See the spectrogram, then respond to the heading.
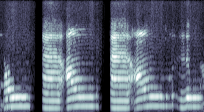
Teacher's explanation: Kemudian ainnya, kalau A dari pangkal tenggorokan, ainnya ke tengah tenggorokan dan tidak naik ke hidung, tapi dari tengah tenggorokan. Panjangkannya, memanjangkannya tidak di hidung juga, tidak di al-khaysum, tapi di al-jauf, di rongga mulut. · Panjangkannya, memanjangkannya tidak di hidung juga, tidak di al-khaysum, tapi di al-jauf, di rongga mulut. Au, itu fokus mulut.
